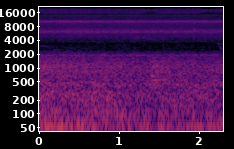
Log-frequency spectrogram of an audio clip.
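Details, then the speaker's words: Safety valve on a pressurized air tank slowly releasing air. A constant sharp hiss with a faint high whistle holds steady throughout. "That hissing that you can hear, by the way, There's a safety valve in there that slowly releases air. Once it hits pressure, it will release air even faster."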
